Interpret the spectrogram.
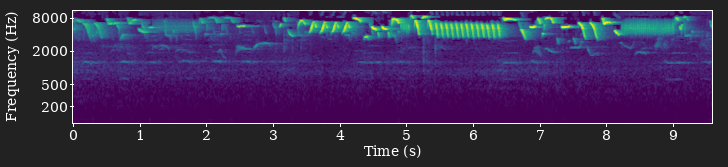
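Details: Eurasian wren at Standalone Farm, Letchworth, in March 2014, early morning, singing very loudly while answering a nearby wren across territories: long, rapid, high-pitched run of trills and chattering notes that grows louder midway, with buzzy rattling bursts.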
